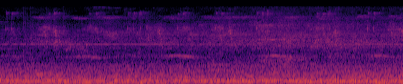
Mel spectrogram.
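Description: Outdoor ambience: a steady low background rumble with faint, short bird chirps about every second and a half.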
